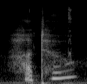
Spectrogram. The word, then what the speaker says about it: Hutto: oh I don't know how to say this Hutto Hutto Texas one moment while I Google this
